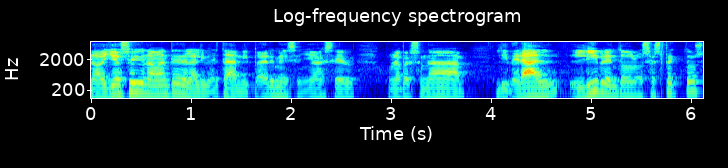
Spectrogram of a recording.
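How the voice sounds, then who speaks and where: A man with a plain, everyday voice speaks at medium pitch. His intonation is lively and his pace fairly quick. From Spain. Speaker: war correspondent. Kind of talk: interview.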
